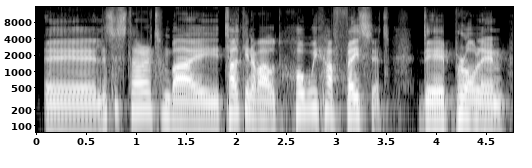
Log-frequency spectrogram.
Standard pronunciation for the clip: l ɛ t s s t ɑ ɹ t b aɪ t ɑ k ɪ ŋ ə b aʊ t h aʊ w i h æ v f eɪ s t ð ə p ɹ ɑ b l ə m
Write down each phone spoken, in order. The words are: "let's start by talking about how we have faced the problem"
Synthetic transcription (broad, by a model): l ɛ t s s t ɑ ɹ t b aɪ t ɑ k ɪ ŋ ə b aʊ t h aʊ w i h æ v f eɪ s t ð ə p ɹ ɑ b l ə m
